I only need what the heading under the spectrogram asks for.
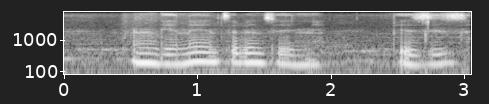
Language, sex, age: Xhosa, female, 30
